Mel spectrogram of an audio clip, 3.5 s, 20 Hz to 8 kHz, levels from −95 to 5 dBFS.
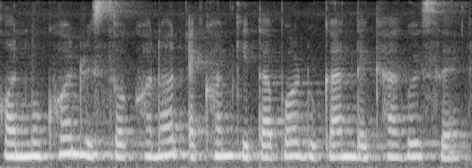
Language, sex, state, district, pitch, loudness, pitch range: Assamese, female, Assam, Sonitpur, 230 Hz, -12 LUFS, 225-240 Hz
